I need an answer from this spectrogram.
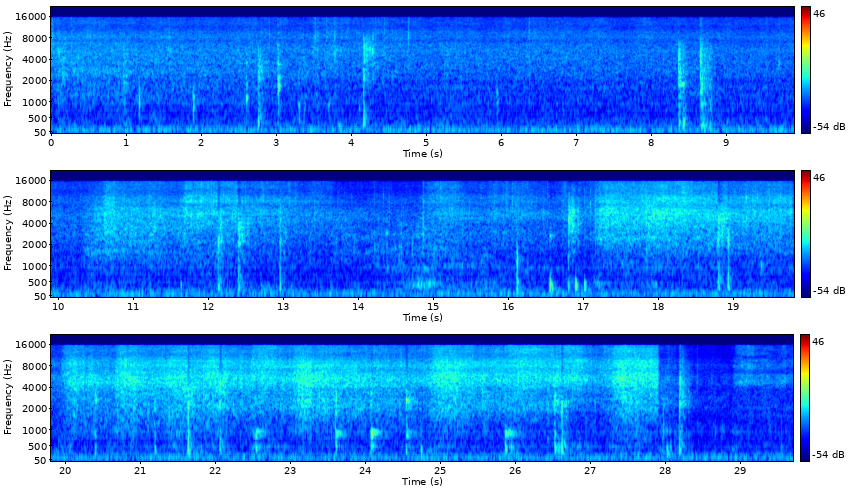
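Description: Onions, ginger-garlic paste and chickpeas sizzling in a stainless steel wok as they are stir-fried, with a wooden spoon scraping and tapping against the metal. The sizzle grows louder and fuller in the second half, once the chickpeas are in and being stirred.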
